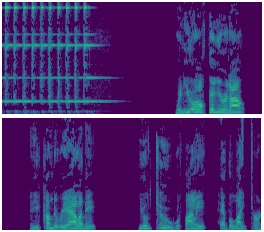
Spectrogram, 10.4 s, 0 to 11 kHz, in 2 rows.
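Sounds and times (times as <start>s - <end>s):
bright metallic bell ringing rapidly: 0.0s - 2.4s
speech: 3.5s - 4.9s, 5.8s - 7.2s, 7.9s - 10.3s.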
